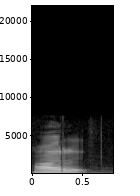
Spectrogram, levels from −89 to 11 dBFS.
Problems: background sounds at intervals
